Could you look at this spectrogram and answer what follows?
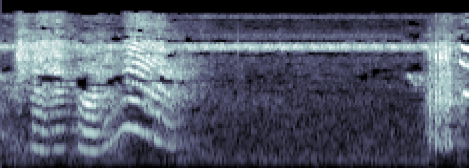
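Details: A talking pet parrot says "Mian Mithu choori khani aye" (Mian Mithu wants to eat choori) in a high, wavering, nasal voice lasting about a second, then a thin steady whine and a brief noisy burst follow.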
